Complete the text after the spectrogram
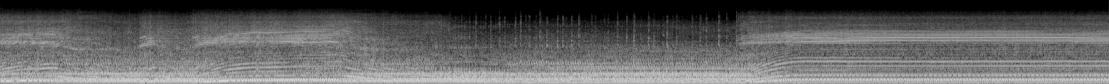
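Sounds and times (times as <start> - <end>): chainsaw revving: 0.0 - 11.0
engine running steadily: 0.0 - 11.0.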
